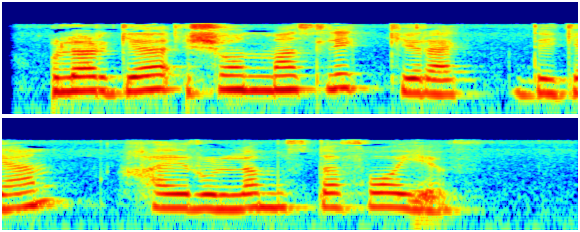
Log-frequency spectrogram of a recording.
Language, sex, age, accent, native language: Uzbek, female, 19-29, Surxondaryo, Uzbek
